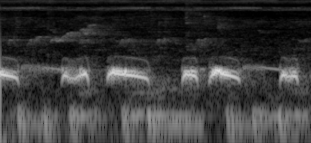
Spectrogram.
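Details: Soft hooting coos from a wild dove, short and long notes alternating in uneven pairs. Beneath them runs a faint low hum and a thin higher chirp.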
